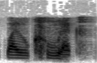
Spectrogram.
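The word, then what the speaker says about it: BioCorRx: B-I-O, bio, and it's C-O-R-R-X, and pronounced BioCorrex, like you're correct.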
